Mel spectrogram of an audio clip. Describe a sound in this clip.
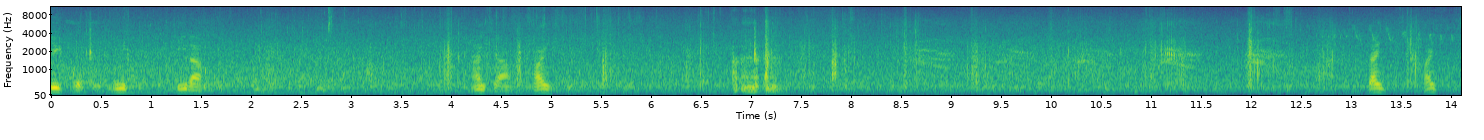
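Dog paws scrabble on gravel.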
